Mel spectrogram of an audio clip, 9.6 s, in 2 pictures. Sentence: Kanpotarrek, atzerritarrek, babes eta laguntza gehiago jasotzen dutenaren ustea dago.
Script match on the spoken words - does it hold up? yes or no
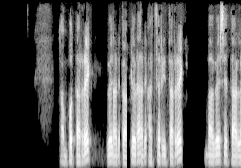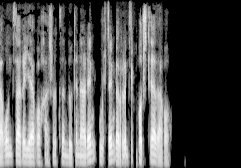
no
